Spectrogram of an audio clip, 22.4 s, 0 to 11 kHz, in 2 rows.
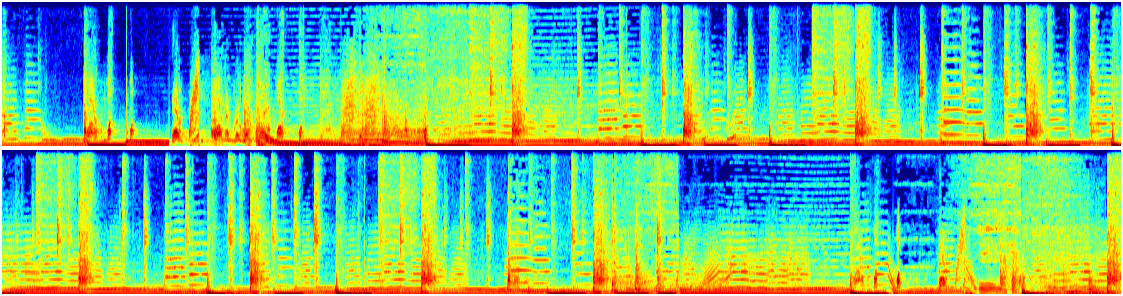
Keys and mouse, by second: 0.4-2.1 drag, 3.5 space, 5.5 click, 5.5 space, 6.1-6.5 drag, 6.7-7.5 drag, 7.7 click, 9.5-9.9 drag, 10.2-11.2 drag, 11.5 click, 11.7 space, 13.9 space, 14.2 shift+middle drag, 14.6 middle click, 14.9 shift+a, 15.9 s, 16.9 middle drag, 17.3 shift+drag, 17.7 click, 17.9 s, 18.0 KP_3, 18.1-18.4 middle drag, 18.4 click, 18.7 middle click, 19.2 shift+middle click, 19.5 click, 21.4 click.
